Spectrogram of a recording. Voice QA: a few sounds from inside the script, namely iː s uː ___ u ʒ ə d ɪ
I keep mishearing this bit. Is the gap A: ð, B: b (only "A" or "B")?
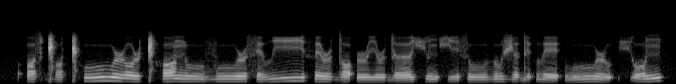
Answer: A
